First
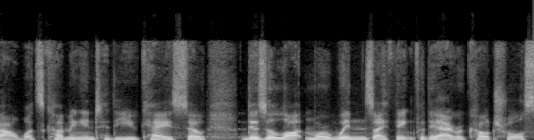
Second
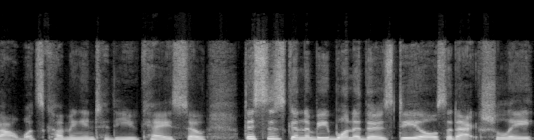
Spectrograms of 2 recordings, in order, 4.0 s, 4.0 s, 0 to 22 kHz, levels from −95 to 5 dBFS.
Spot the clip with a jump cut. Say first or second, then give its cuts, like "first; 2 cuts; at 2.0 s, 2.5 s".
first; 1 cut; at 1.8 s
